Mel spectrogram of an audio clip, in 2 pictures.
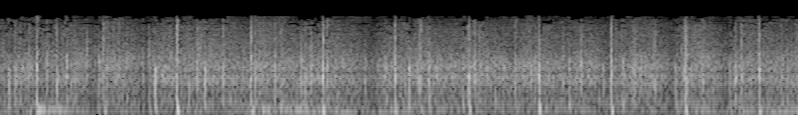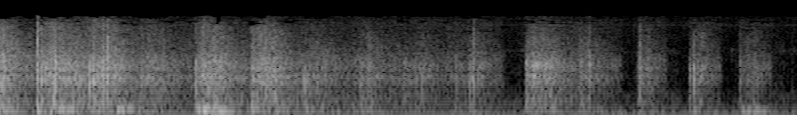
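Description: A crowd applauds soldiers for their service with dense, steady clapping that thins out toward the end into a few scattered individual claps.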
